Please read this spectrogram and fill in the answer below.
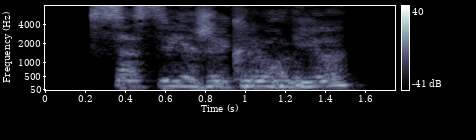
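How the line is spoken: Growling voice. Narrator (Russian): Рычащим голосом поинтересовалась Аврора

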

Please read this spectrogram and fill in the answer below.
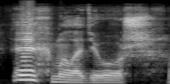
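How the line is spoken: Girl's sigh. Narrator (Russian): вздохнула девушка

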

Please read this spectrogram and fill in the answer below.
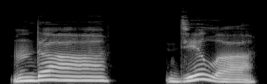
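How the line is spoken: Drawn-out drawl. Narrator (Russian): протянул Зиганшин

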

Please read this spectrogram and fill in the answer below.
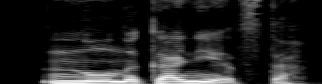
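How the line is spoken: Snorted. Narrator (Russian): хмыкнула Кёка

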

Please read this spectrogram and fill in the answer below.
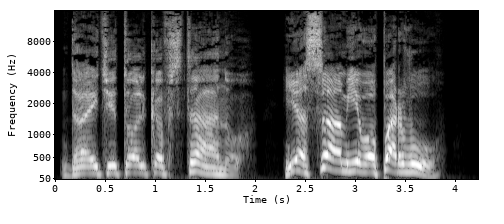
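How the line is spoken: Hoarse rasp. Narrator (Russian): прохрипел пришедший в себя аристократ

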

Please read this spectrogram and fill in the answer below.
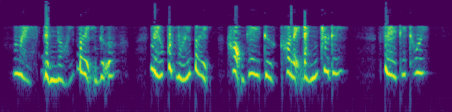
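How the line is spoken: Trembling voice. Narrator (Vietnamese): run run nói

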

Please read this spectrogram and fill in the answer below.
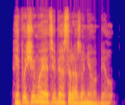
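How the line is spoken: Weary question. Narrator (Russian): спросил устало

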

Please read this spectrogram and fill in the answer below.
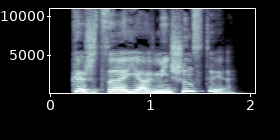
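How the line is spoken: Short laugh. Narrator (Russian): хохотнул Родрик

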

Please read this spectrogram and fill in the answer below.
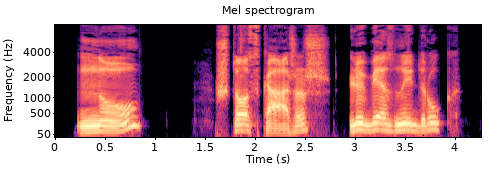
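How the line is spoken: Stern question after pause. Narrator (Russian): Выдержав значительную паузу, строгим голосом спрашивает завтруппы

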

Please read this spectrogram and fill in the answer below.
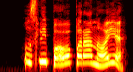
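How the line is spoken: Giggling. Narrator (Russian): хихикает Табаки

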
